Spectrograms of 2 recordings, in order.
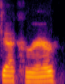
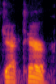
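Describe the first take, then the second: First: The surname starts with 'her' and has three syllables. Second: The surname starts with 'hair' and rhymes with terror. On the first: The speaker calls it wrong. "if you pronounced it Jack Herrera, it's okay. I did too, and we were wrong" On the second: The speaker calls it right. "it's pronounced hair like terror"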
